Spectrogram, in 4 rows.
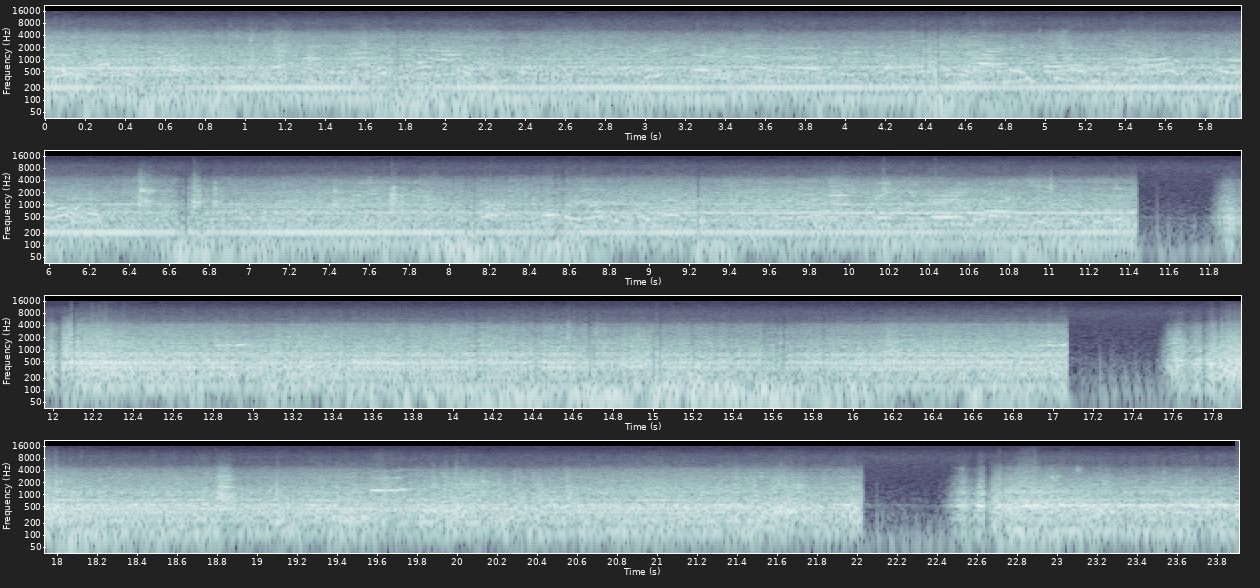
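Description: Steady machinery hum with a noisy background and indistinct voices. The sound drops out for a moment twice, about 11 and 17 seconds in, and the hum changes pitch after the first dropout.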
